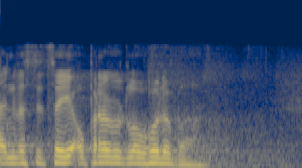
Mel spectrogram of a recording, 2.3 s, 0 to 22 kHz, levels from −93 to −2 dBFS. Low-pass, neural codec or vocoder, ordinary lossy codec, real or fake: 7.2 kHz; none; AAC, 96 kbps; real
